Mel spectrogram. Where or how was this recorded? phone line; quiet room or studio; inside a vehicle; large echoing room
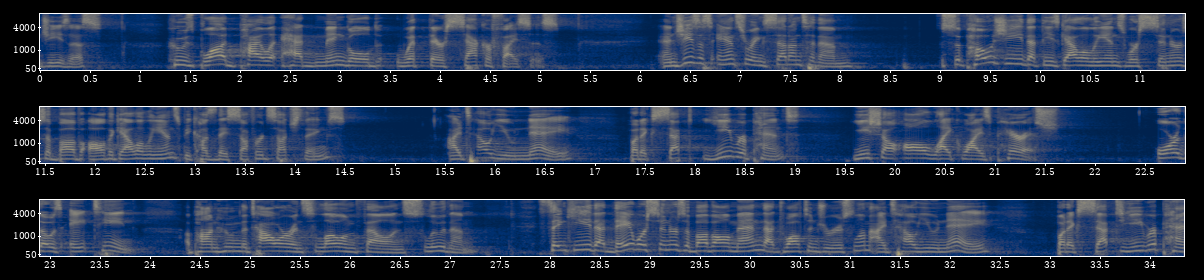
large echoing room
